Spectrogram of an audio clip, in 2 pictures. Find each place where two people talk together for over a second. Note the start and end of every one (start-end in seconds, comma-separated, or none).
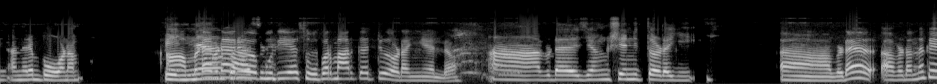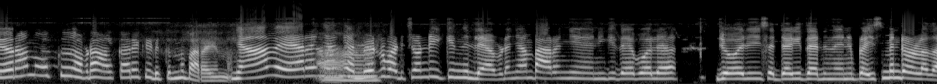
none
